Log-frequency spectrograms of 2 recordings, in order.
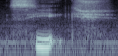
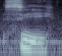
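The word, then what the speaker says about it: seiche: there also exist other very destructive and unusual SE waves this word is spelled SEI CH usually the product of underwater landslides caused by the pulling apart of a fault in the Earth's crust The Siege waves smaller in height are not as Sensational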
